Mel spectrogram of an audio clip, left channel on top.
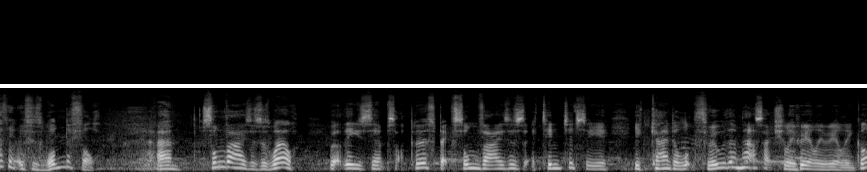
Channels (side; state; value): left; silent; 64 dB below the other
